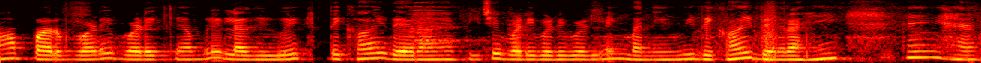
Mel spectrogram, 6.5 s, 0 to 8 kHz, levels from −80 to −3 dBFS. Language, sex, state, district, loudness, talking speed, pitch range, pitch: Hindi, female, Goa, North and South Goa, -29 LUFS, 190 wpm, 190-230 Hz, 195 Hz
